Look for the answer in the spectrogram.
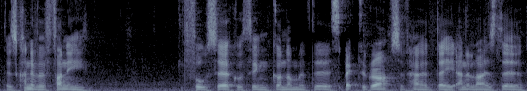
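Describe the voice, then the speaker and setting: Very low, flat-voiced man in the audience. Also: normal speed, slight background noise. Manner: rambling, loose, self-correcting. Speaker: audience member asking a question. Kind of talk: casual audience remark.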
